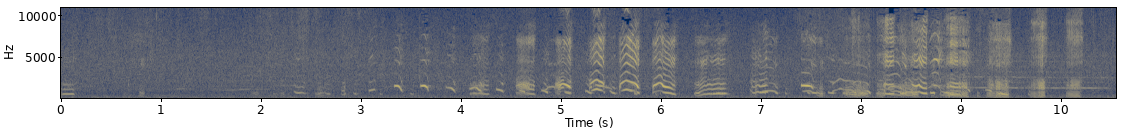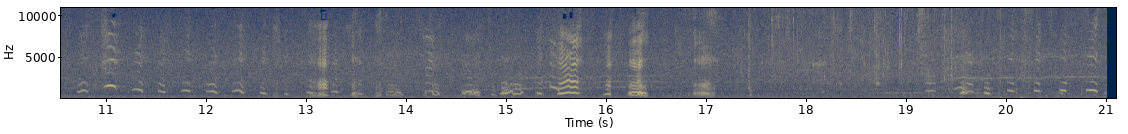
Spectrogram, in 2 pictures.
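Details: Three-week-old basset hound puppies on their first time outdoors, every one crying for their mother: a dense chorus of short, rising-and-falling whimpers and yips, overlapping constantly and peaking in a busy middle stretch, with a low steady hum underneath.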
